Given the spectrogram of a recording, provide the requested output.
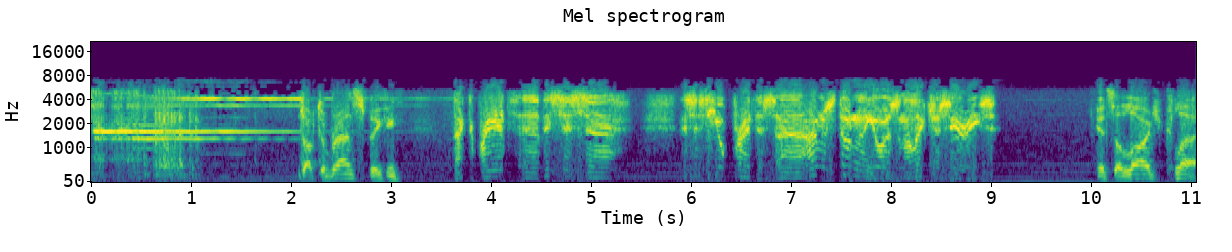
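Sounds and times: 
telephone ringing with electronic trill during call from public phone: 0:00.0 - 0:05.0
speech: 0:02.2 - 0:03.2, 0:03.9 - 0:09.1, 0:10.1 - 0:11.0.

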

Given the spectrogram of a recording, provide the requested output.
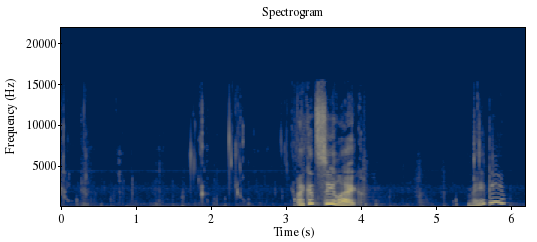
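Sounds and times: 
chewing a chip: 0:00.0 - 0:03.2
crunching a chip: 0:00.0 - 0:03.2
speech: 0:03.2 - 0:04.2, 0:05.5 - 0:06.0.

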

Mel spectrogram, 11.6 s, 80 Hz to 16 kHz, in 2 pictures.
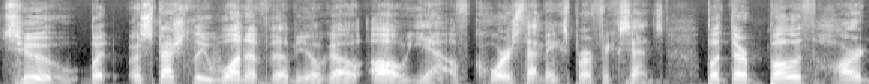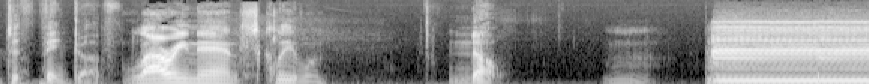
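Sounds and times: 
speech: 0:00.0 - 0:08.0, 0:08.8 - 0:09.2, 0:09.8 - 0:11.5
quiz-game buzzer blaring: 0:10.5 - 0:11.5.

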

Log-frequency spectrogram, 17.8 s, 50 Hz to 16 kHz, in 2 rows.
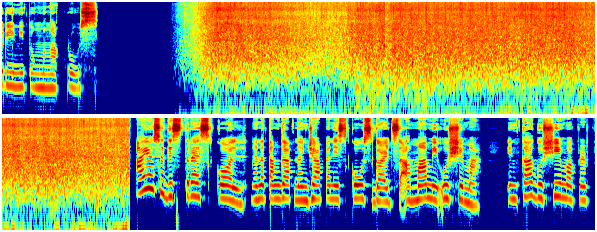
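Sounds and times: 
speech: 0:00.0 - 0:01.5, 0:11.2 - 0:17.7
large ocean waves crashing: 0:02.5 - 0:10.8.

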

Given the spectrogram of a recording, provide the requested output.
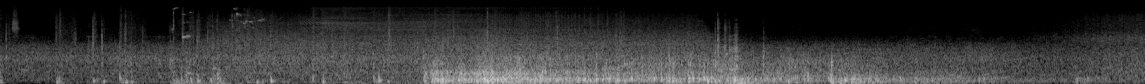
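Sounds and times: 
gusting wind in a thunderstorm: 0:00.0 - 0:11.4
steady rain in a thunderstorm: 0:00.0 - 0:11.4
deep rumble of thunder: 0:04.2 - 0:10.9.

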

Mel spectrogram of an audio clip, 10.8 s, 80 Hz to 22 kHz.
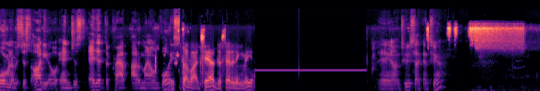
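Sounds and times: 
speech: 0:00.0 - 0:05.2, 0:07.6 - 0:09.8
cicadas buzzing: 0:09.0 - 0:10.6.

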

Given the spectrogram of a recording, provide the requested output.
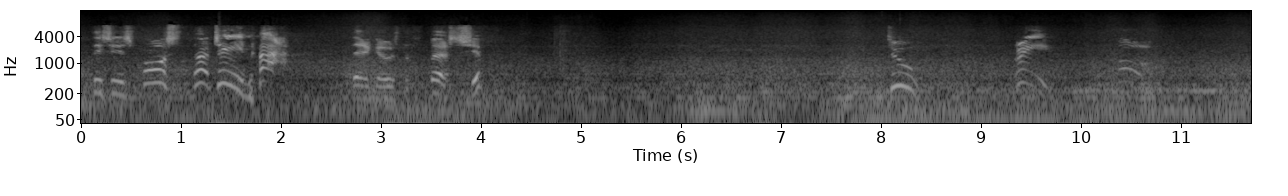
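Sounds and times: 
churning sea water: 0:00.0 - 0:11.6
strong blustery wind blowing over ocean waves: 0:00.0 - 0:11.6
speech: 0:00.1 - 0:02.1, 0:02.7 - 0:04.2, 0:08.1 - 0:08.6.

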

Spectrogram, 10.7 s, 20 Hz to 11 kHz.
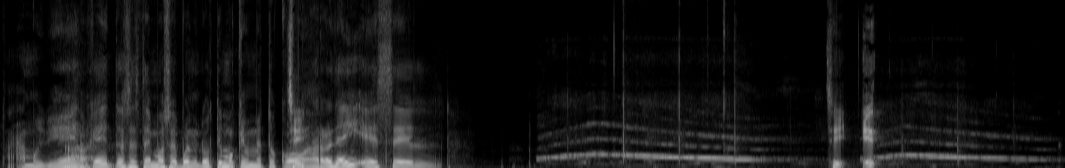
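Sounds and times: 
speech: 0:00.2 - 0:04.6, 0:08.3 - 0:08.9
ambulance siren search tone wailing: 0:05.3 - 0:10.6
sharp clicks: 0:05.6 - 0:07.5.

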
